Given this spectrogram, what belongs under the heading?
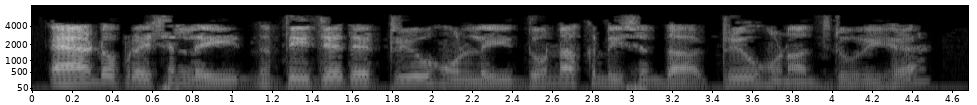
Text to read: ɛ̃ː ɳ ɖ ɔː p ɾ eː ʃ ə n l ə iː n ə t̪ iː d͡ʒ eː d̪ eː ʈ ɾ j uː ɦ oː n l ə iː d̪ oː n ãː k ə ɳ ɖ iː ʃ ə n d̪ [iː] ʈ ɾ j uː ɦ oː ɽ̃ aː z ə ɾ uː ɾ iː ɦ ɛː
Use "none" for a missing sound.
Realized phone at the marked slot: aː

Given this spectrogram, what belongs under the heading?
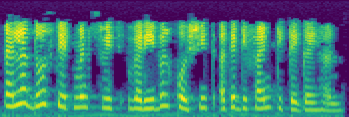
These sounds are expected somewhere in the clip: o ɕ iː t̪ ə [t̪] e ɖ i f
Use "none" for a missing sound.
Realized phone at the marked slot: t̪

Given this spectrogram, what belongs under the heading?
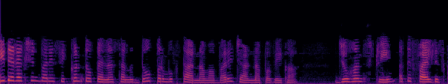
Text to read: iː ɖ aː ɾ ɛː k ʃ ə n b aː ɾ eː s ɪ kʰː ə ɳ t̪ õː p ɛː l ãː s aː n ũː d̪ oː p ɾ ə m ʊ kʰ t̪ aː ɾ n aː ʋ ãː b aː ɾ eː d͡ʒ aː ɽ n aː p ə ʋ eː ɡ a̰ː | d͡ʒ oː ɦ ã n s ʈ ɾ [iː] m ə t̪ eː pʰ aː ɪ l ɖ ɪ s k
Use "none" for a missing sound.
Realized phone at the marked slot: iː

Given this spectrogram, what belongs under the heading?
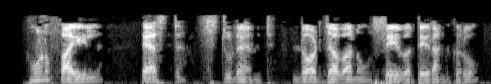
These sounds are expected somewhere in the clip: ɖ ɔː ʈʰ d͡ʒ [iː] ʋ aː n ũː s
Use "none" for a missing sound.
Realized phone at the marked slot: aː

